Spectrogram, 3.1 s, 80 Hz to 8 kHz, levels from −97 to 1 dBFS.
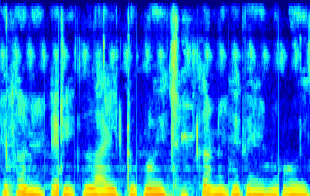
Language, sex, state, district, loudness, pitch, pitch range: Bengali, female, West Bengal, North 24 Parganas, -33 LUFS, 220 Hz, 205-230 Hz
